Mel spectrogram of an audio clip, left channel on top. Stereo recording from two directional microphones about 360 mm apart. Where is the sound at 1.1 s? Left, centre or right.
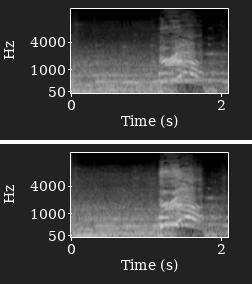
Centre.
